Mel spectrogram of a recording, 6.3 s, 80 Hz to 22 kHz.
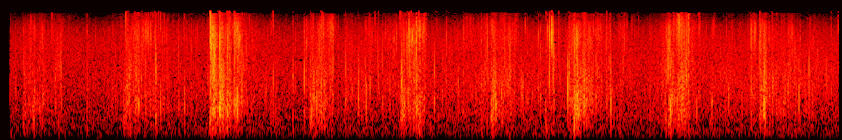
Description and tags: Walking on gravel on a hike with wind in the background.
Recorded with a Zoom H4n.
Thank you for using my sound!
